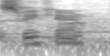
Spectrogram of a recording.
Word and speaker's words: Suicune: Suicune.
